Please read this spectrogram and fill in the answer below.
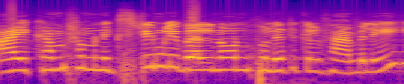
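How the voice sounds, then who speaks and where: The sound is dry and close with no echo as a woman speaks at a high pitch. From India. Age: 60s. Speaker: public speaker. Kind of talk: talk to an audience. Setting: stage with audience. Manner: conversational.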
